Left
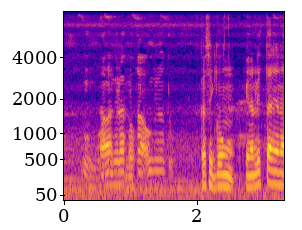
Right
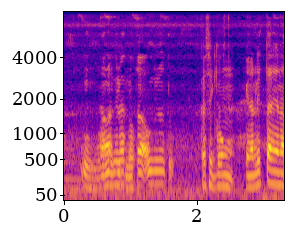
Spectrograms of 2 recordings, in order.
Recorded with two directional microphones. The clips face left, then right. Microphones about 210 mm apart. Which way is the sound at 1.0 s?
35° right (ahead or behind).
